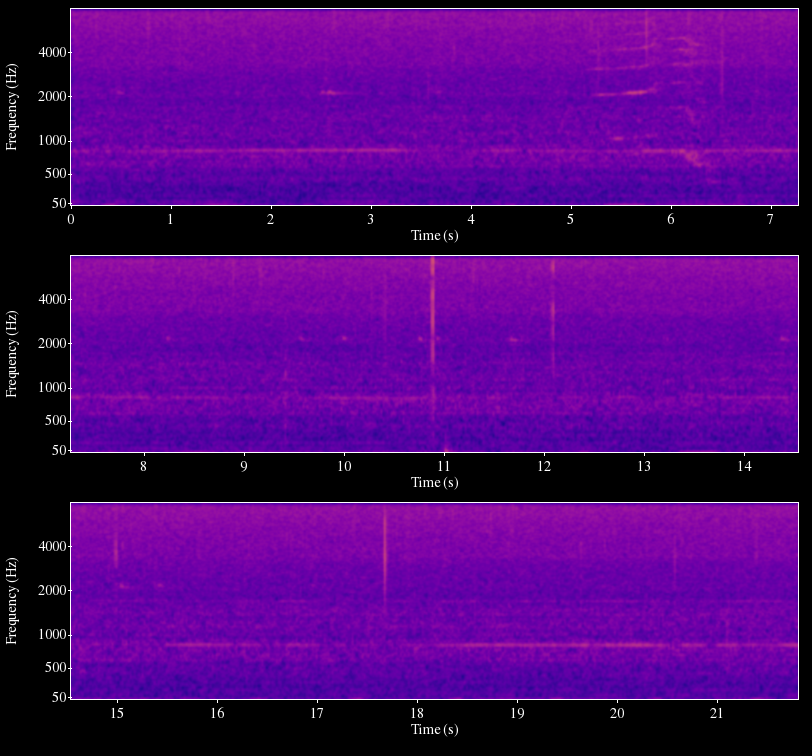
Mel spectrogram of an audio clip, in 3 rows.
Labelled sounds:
5.2	6.4	killer whale, southern resident, J pod, call S01, 0.33 to 7.1 kHz
15.3	20.3	vessel noise, 0 to 8.0 kHz

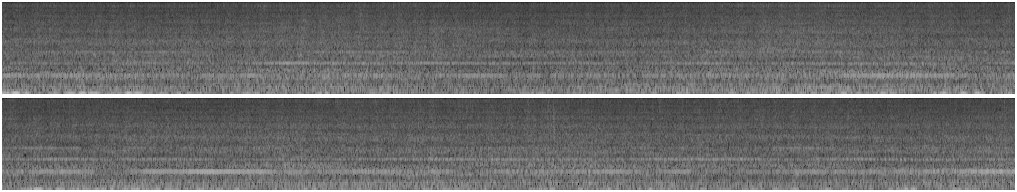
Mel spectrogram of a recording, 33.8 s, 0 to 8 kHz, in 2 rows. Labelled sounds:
4.6	4.8	vessel noise, 0.86 to 0.99 kHz

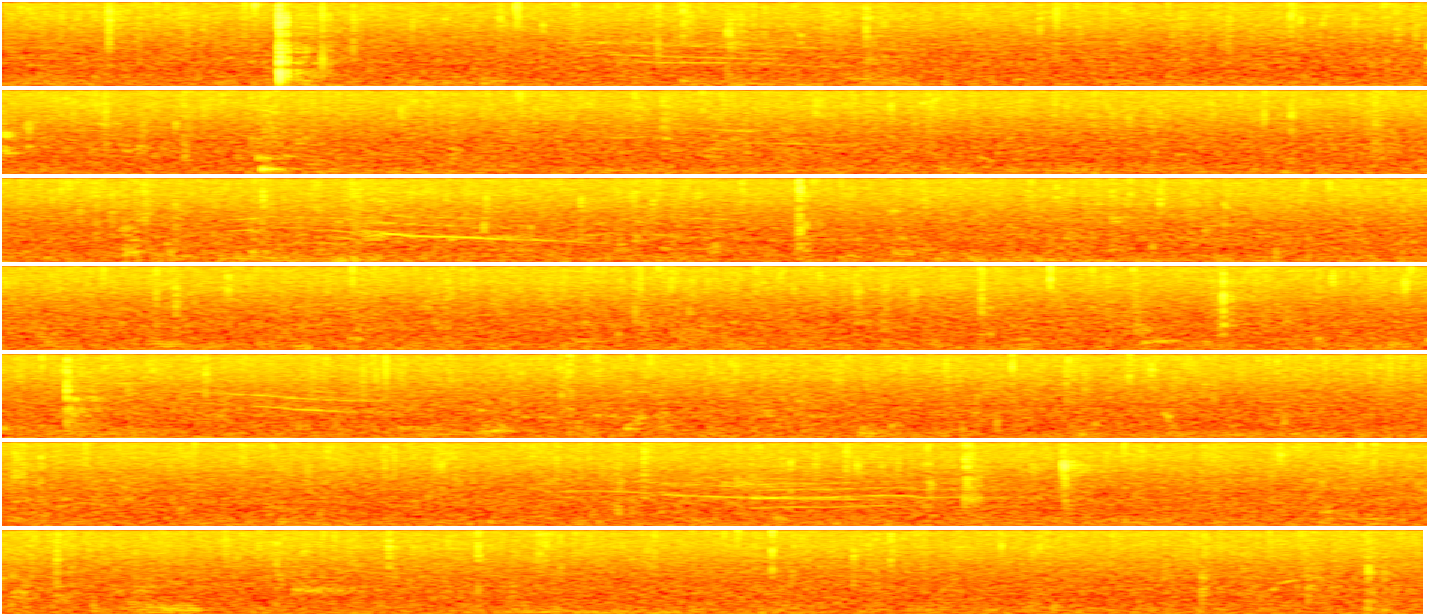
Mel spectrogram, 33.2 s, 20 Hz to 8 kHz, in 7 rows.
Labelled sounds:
2.1	2.4	killer whale, Bigg's (transient), 0.81 to 1.1 kHz
10.7	11.5	killer whale, Bigg's (transient), 0.78 to 1.6 kHz
19.6	20.3	killer whale, Bigg's (transient), 0.91 to 2.0 kHz
25.6	26.6	killer whale, Bigg's (transient), 0.94 to 1.8 kHz

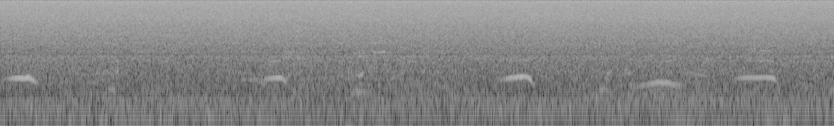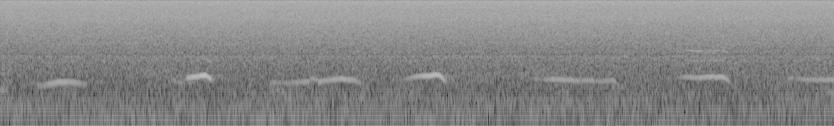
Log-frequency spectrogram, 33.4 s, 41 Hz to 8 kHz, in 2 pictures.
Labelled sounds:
7.4	7.7	humpback whale, 0.86 to 0.96 kHz
30.5	30.7	humpback whale, 0.90 to 1.0 kHz

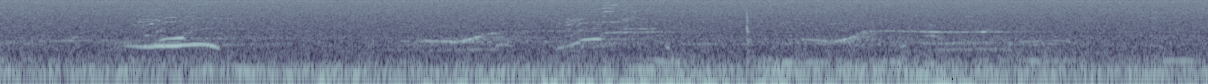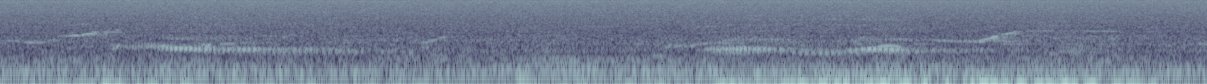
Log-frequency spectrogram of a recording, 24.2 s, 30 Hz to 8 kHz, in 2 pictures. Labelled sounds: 6.0	6.7	humpback whale, 0.86 to 2.4 kHz
8.6	9.7	humpback whale, 0.80 to 1.1 kHz
12.7	13.1	humpback whale, 0.80 to 1.0 kHz
22.1	22.6	humpback whale, 0.80 to 1.1 kHz

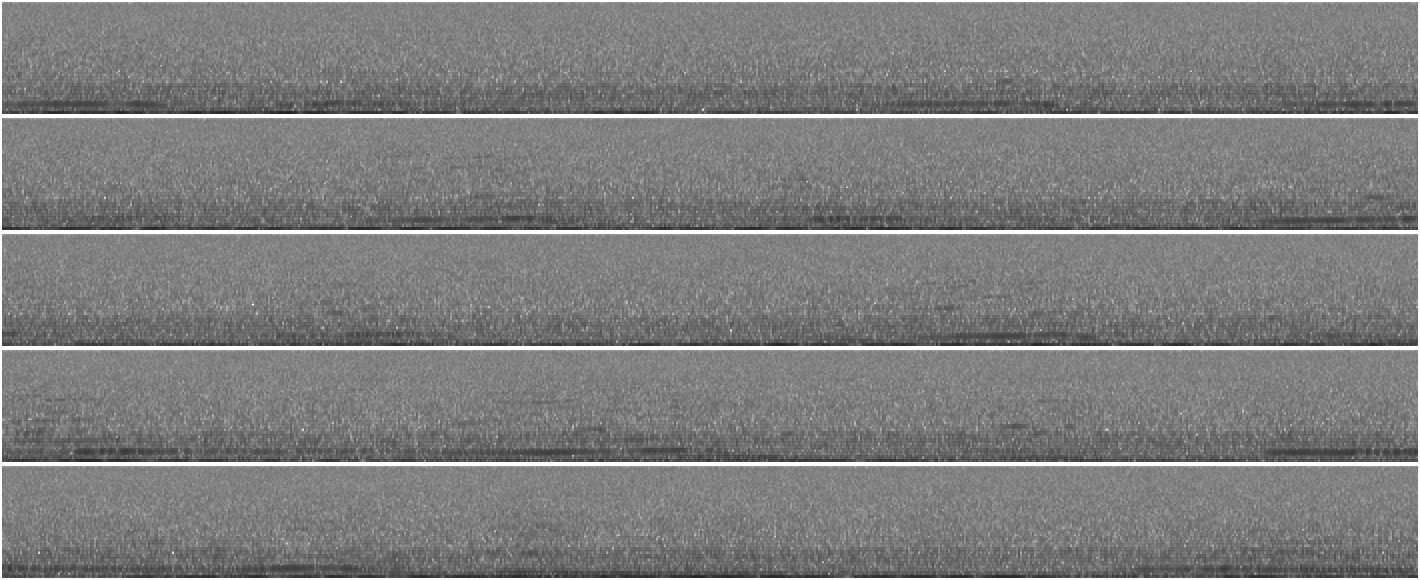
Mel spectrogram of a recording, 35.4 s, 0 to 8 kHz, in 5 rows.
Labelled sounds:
23.8	24.1	humpback whale, 1.8 to 2.0 kHz

